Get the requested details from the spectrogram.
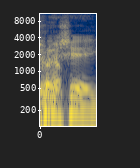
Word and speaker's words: Crochet: The Sox, Bill, they draft pitcher Garrett Crochet. I hope I'm saying that right. – Crochet, yes.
